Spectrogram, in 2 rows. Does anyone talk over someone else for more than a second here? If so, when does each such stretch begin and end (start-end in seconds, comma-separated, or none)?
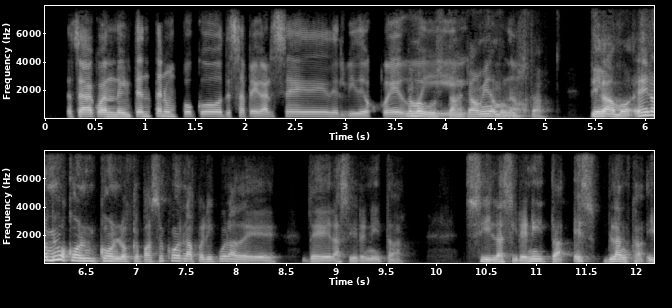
3.6-4.9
